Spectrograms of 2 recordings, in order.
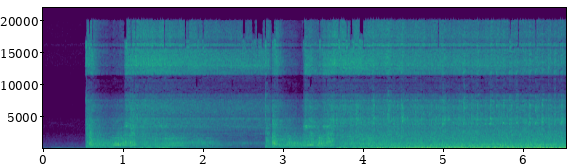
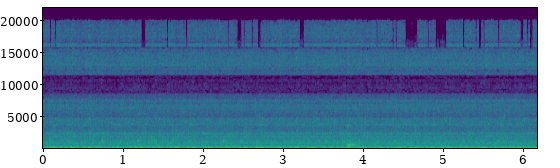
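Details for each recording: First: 1957 Ford Thunderbird with an original-type carburettor and float reinstated: catches into a lumpy, heavy, uneven idle. Running massively rich as fuel pours out the carburettor side; float level is suspected too high. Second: 1957 Ford Thunderbird with the original carburettor, only a tiny amount of fuel seeping from engine shake: steady, even low V8 burble with no misses. Normal idle.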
